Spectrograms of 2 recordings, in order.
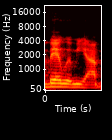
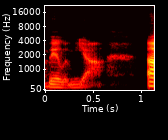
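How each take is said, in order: First: A quiet, lower aside to viewers; soft repeat. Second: Slow, stretched, rising at the end; slow, low, drawn-out bear with me; drawn-out plea. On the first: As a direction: lower and much softer, almost to herself. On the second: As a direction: drag it out pleadingly. Repeating plea to viewers. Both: Real, not acted.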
